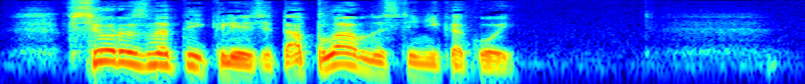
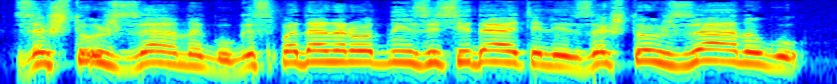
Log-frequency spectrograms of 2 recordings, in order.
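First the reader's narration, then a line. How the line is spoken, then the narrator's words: Wild frantic shouting. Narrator (Russian): Актер кричал диким голосом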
